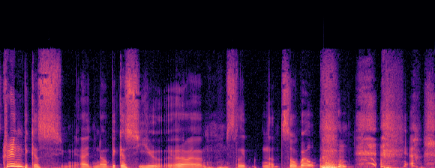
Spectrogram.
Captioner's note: laughs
